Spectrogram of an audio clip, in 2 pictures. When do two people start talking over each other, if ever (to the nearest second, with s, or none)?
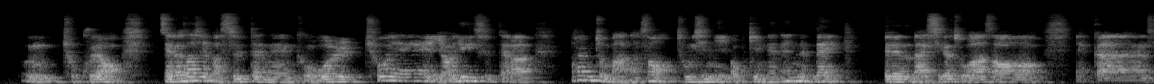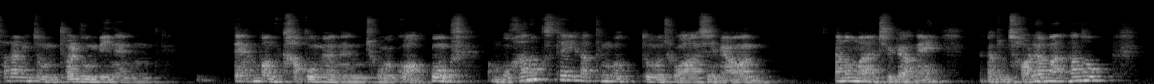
none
